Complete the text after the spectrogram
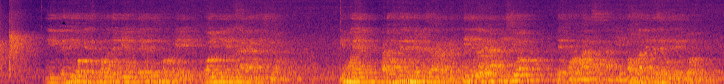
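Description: A man speaks with feeling into a microphone, heard through loudspeakers in an echoing hall.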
